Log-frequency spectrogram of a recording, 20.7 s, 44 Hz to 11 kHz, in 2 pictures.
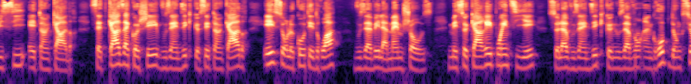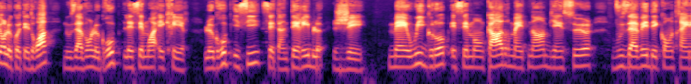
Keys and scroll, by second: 15.1 super+z, 19.9 v.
